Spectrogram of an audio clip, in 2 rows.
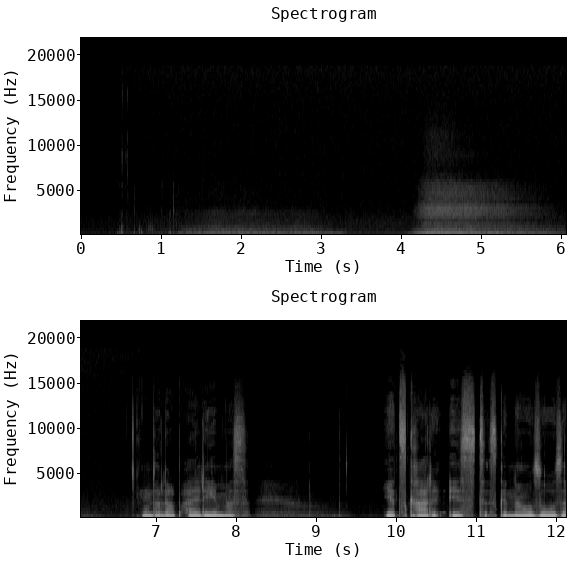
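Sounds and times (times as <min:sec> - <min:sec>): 
deep breathing in and out: 0:01.1 - 0:06.4, 0:08.2 - 0:09.2
speech: 0:06.8 - 0:08.2, 0:09.9 - 0:12.1.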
